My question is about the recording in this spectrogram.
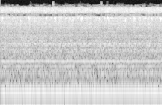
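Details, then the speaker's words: Jeep Cherokee idling: steady mid-pitched power steering pump whine after fluid ran low, level now topped up to just below max mark; wet power steering hose suggests a leak, owner fears pump damage. "No to narazie pompa wyje jak słyszycie także ona pewnie dostała trochę coś niestety to czego dźwięku być nie powinno który słyszycie"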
